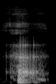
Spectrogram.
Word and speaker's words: Alþingi: How do you pronounce it? Do you know? – Alting. – I should know this. It's Alting. Alting.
